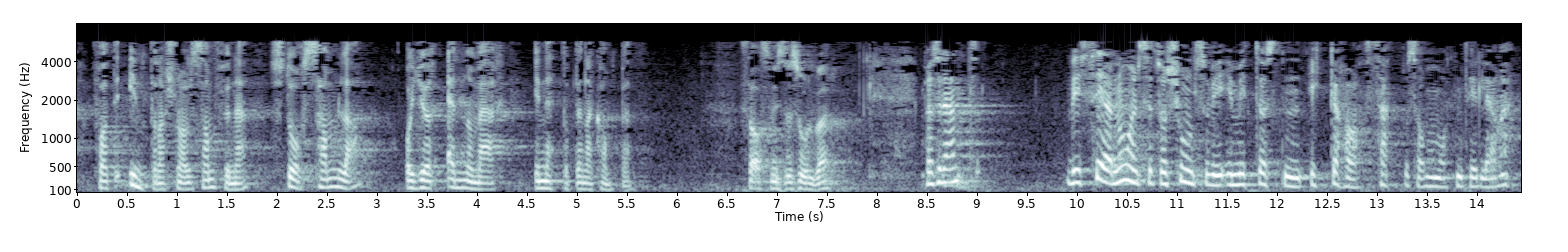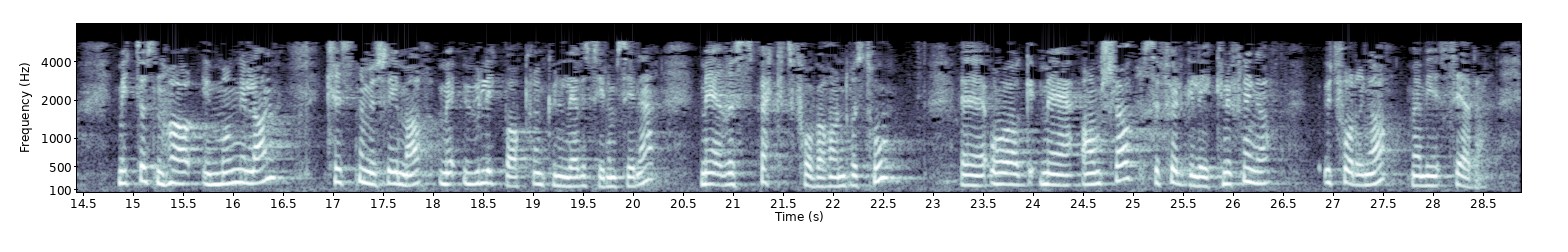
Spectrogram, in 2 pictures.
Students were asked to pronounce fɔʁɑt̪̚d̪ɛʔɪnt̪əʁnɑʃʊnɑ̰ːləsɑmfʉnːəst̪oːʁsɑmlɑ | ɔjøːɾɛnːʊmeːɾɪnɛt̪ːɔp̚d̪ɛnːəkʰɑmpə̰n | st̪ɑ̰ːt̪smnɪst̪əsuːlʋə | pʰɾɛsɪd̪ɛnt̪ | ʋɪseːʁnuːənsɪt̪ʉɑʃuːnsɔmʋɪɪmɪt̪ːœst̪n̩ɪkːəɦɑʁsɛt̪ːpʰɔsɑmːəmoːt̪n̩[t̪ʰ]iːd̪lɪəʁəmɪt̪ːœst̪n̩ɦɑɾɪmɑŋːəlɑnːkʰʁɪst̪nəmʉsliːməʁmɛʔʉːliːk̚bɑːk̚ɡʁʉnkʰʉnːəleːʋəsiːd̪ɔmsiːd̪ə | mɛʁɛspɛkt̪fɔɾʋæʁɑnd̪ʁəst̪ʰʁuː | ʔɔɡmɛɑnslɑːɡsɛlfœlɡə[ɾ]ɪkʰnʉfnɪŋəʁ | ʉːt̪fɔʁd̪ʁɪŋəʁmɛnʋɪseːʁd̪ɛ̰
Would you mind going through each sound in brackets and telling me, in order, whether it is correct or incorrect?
correct, incorrect

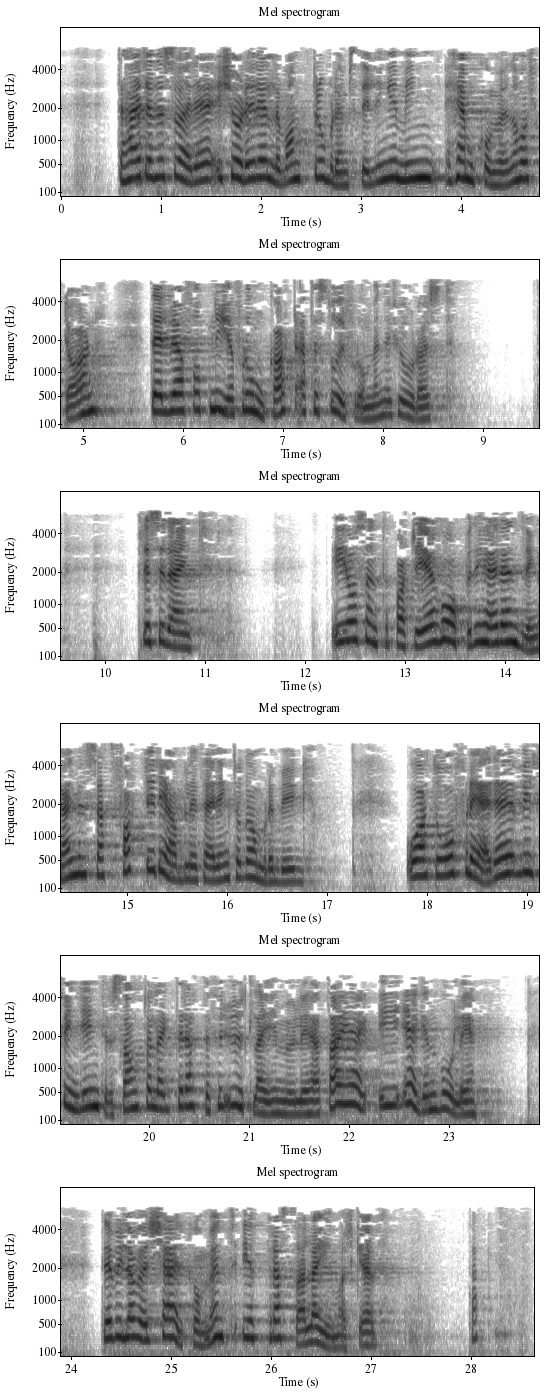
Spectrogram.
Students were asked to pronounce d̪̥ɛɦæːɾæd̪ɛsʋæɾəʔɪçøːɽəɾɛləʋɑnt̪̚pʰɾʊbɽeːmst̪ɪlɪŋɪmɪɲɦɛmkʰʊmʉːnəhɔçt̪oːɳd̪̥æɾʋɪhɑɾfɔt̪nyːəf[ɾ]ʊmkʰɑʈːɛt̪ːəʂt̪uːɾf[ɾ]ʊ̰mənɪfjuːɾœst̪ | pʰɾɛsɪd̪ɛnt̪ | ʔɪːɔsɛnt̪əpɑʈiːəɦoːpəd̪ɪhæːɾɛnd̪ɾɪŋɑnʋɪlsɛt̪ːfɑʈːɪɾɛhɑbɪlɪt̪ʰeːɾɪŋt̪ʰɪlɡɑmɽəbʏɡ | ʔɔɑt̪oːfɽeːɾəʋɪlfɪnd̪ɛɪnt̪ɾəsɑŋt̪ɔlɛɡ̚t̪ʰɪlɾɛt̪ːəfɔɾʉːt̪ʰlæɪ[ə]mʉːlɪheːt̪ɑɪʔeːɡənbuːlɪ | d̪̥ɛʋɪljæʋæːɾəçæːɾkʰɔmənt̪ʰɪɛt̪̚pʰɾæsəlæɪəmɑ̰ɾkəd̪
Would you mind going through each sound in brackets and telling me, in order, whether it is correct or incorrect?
incorrect, incorrect, correct

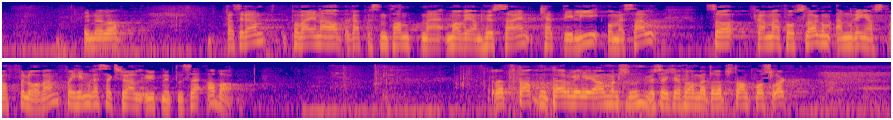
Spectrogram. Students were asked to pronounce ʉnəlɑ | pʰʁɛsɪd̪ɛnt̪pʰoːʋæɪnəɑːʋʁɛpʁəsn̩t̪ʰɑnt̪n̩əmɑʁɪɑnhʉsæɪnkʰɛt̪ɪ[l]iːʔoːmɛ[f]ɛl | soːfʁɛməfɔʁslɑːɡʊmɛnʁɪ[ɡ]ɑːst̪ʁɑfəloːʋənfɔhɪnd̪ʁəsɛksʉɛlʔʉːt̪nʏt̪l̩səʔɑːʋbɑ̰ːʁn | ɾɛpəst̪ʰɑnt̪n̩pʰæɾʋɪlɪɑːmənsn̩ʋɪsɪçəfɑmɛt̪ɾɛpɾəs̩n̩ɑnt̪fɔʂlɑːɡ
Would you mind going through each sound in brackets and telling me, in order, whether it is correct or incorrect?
correct, incorrect, incorrect

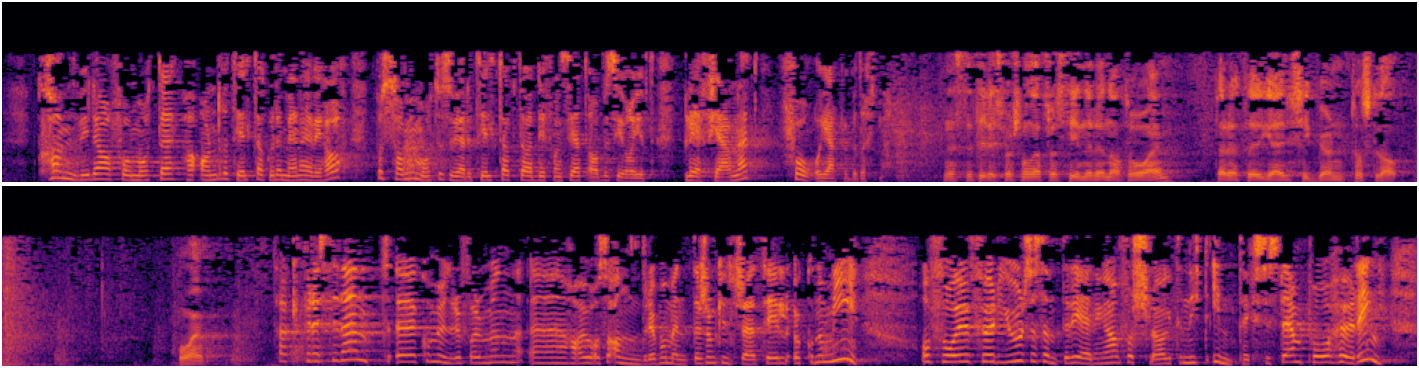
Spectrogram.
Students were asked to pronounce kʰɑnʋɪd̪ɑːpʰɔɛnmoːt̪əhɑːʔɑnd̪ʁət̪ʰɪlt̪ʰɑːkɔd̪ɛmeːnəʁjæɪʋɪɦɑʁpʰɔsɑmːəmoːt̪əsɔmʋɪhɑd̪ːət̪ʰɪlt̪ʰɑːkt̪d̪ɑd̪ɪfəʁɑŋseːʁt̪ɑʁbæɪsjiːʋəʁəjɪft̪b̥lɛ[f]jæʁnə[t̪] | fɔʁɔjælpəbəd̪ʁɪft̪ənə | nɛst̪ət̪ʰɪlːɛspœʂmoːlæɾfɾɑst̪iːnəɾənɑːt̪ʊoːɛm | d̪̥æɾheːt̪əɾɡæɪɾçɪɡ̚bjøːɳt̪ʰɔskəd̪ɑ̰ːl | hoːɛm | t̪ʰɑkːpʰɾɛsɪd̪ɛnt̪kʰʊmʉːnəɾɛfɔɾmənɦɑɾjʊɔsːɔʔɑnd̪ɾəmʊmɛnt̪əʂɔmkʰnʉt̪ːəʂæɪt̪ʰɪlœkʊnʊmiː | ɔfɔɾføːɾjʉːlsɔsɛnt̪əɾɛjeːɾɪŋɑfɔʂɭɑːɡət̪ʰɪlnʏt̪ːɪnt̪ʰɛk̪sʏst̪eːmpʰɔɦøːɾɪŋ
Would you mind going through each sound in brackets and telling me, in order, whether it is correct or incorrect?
correct, correct

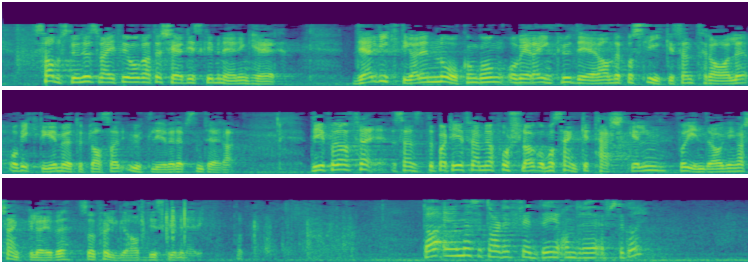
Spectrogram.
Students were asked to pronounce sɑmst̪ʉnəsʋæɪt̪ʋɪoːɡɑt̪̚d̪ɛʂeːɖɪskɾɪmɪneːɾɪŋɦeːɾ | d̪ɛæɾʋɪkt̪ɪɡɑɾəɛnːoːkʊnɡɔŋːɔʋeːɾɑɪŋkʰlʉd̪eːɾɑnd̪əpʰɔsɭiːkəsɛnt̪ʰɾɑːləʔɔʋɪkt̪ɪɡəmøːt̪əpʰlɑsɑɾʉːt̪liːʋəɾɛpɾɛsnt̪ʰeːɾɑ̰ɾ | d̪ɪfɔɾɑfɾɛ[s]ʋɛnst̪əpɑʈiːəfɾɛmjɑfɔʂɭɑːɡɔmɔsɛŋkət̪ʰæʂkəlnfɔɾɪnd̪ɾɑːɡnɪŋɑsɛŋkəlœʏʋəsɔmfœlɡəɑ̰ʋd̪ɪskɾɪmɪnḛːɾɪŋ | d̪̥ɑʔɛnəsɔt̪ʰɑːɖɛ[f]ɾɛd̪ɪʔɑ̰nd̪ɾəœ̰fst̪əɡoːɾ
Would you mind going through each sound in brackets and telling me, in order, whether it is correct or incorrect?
correct, correct

